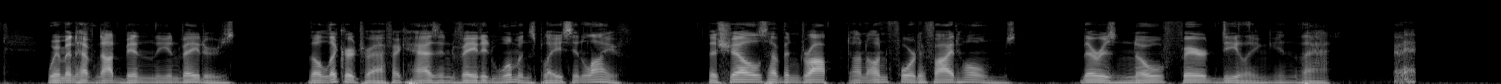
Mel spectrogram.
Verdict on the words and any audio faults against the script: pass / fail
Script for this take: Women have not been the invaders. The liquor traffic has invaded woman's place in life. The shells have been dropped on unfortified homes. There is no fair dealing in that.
fail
